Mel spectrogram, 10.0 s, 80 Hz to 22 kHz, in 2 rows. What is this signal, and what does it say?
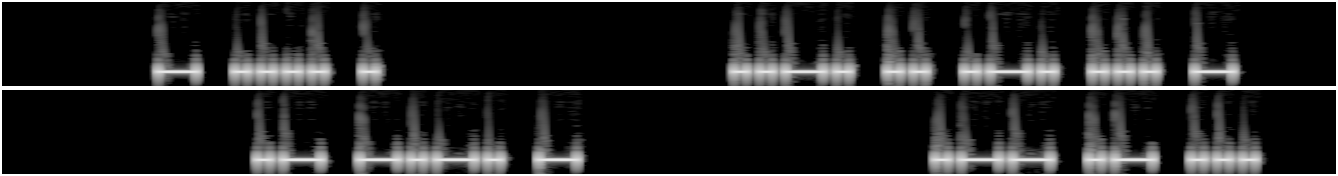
Morse code, heard as a keyed tone, about 25 wpm, 700 Hz. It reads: THE FIRST ACT WAS
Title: 4x Word-Spacing - Sentences from Top 200 Words - 25wpm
